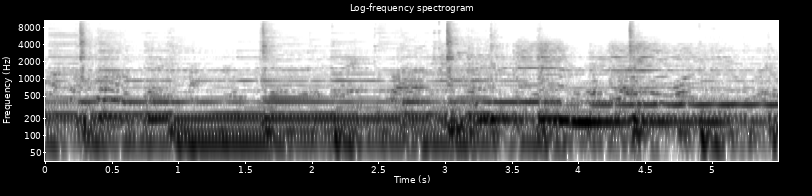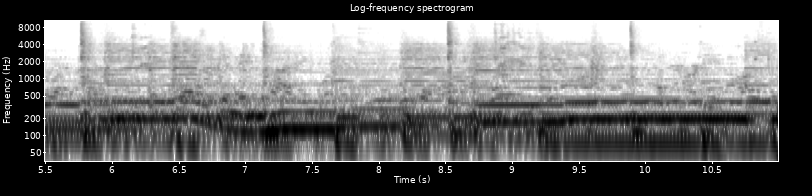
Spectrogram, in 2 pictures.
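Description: Live electric guitar music, a red semi-hollow Telecaster-style guitar played through an amplifier in an instrumental passage of a song. Held chords ring over a continuous low bass line.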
